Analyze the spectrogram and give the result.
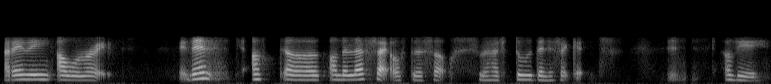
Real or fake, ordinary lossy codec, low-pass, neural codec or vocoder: fake; Opus, 32 kbps; 3.6 kHz; codec, 24 kHz, 0.9 kbps, WavTokenizer, large speech release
